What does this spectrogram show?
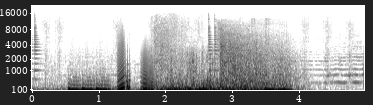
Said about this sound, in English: Now boom. You're hearing that is me as I fall. You can fall from different heights.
